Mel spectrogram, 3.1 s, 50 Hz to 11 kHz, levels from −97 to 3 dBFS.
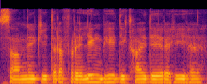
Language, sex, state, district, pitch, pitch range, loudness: Hindi, male, Jharkhand, Ranchi, 125 Hz, 125-130 Hz, -15 LUFS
